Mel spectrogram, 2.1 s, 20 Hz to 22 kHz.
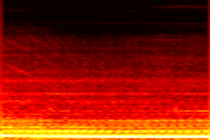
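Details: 2018 Dodge Charger at salvage auction, 59,000 miles, minor front-end damage, low on gas, oil change due, no dash warning lights: revved in park, smooth, strong, steady note with no knocks, rattles or misfires; healthy.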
